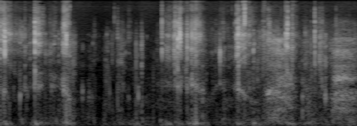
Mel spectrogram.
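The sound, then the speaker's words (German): Crunchy popcorn with a fruity note being chewed, crackling like popping candy: a run of irregular crackling bites with sharp, bright transients and moist mouth noises, steady and moderately loud with no talking. “Es knistert. Ach, wie dieses Zeug, was man sich in den Mund stecken kann. Ja, wie diese Knisterbrause oder...”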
